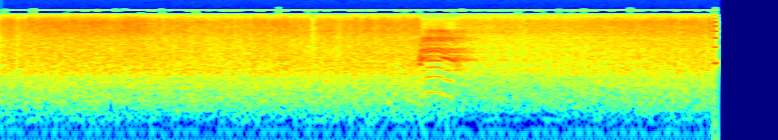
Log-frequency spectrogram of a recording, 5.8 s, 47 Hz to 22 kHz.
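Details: Single loud, harsh, grating squawk under half a second from a hyacinth macaw at Nashville Zoo, around 2000, against a steady roar of rushing water.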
